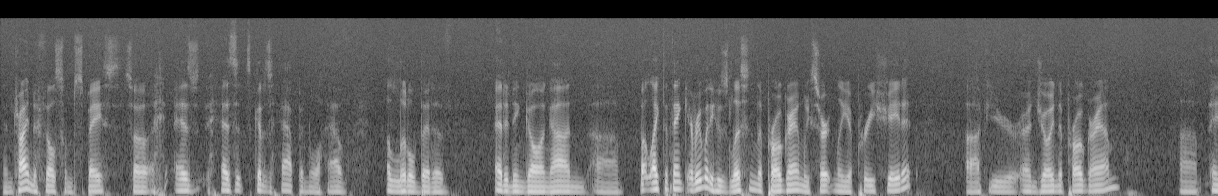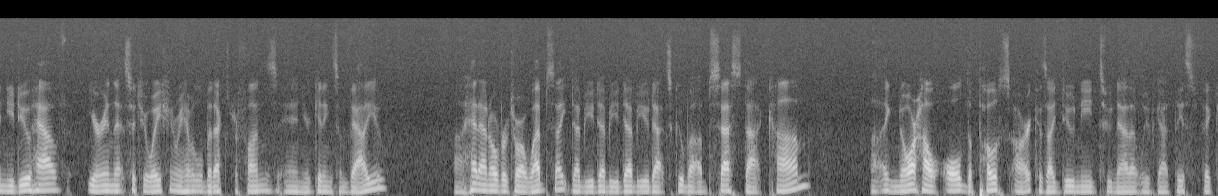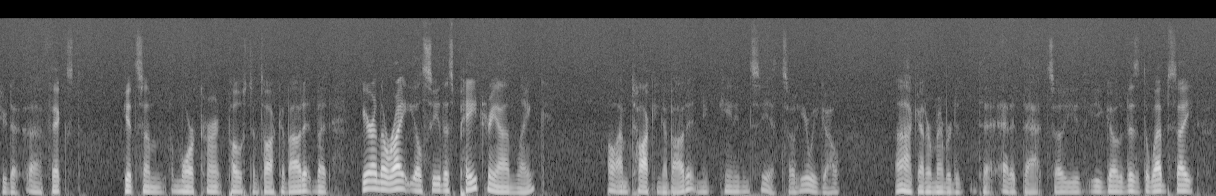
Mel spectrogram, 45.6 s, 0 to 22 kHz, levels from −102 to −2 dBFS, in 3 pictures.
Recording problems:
hiss; noticeable; throughout; 15 dB below the speech

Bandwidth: 14.5 kHz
